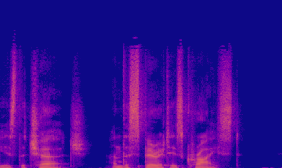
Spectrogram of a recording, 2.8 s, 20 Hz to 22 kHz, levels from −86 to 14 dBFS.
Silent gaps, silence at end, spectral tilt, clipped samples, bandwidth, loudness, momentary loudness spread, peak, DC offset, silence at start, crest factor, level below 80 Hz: none; 0.45 s; -2.5 dB/octave; under 0.1%; 17 kHz; -30 LUFS; 13 LU; -12 dBFS; under 0.1%; 0 s; 22 dB; -50 dBFS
